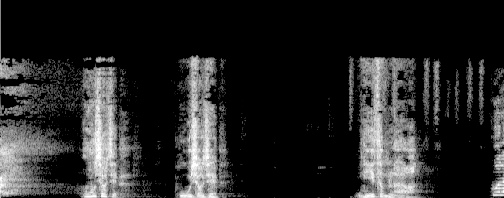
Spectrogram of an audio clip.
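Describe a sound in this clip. A young man speaks up close in a tense, surprised voice.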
